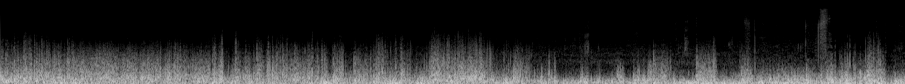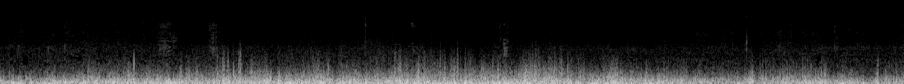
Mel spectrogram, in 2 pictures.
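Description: Wind buffeting the microphone: a loud, continuous low rumble that flutters with the gusts, with a few brief crackles in the middle.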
